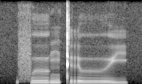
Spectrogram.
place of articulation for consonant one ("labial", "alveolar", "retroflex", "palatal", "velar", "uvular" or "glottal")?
labial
